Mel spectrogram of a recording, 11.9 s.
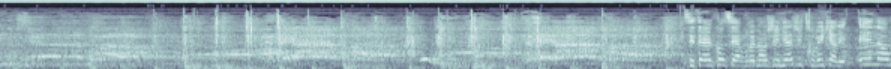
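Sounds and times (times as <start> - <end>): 
large concert crowd cheering and shouting: 0.0 - 11.8
scattered whoops from concert crowd: 0.2 - 9.0
sharp claps or thumps: 2.0 - 9.2
speech: 9.2 - 11.8.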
